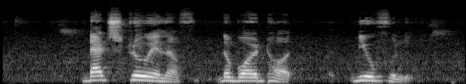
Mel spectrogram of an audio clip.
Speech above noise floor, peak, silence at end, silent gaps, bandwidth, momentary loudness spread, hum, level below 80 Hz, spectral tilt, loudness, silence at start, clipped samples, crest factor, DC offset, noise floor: 32 dB; 0 dBFS; 0.55 s; none; 13 kHz; 18 LU; none; -56 dBFS; -4 dB/octave; -14 LUFS; 0.8 s; under 0.1%; 16 dB; under 0.1%; -46 dBFS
